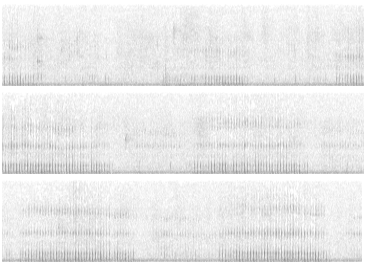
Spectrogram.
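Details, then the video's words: Orange tabby house cat named Merlin purring steadily, the buzzing vibration rising in loud bursts of about one to two seconds and dropping to quieter phases between, like breathing in and out; a low constant hum sits behind. "Virtual Purring Cat"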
